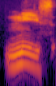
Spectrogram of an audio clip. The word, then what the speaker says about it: Nice: We've got a fantastic matchup between AS Monaco hosting OGC Nice. It is spelled the exact way as nice, but trust me, this team is not very nice.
